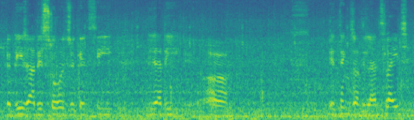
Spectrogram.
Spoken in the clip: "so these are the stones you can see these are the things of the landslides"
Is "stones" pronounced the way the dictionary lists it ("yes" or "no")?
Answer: no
